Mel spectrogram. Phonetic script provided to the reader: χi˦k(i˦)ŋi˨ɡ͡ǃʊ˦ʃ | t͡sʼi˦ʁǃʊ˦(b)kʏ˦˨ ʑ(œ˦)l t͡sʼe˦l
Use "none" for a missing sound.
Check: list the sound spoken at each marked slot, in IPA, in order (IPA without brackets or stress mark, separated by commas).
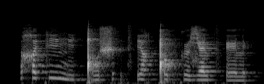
i˦, p, ɛ˦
